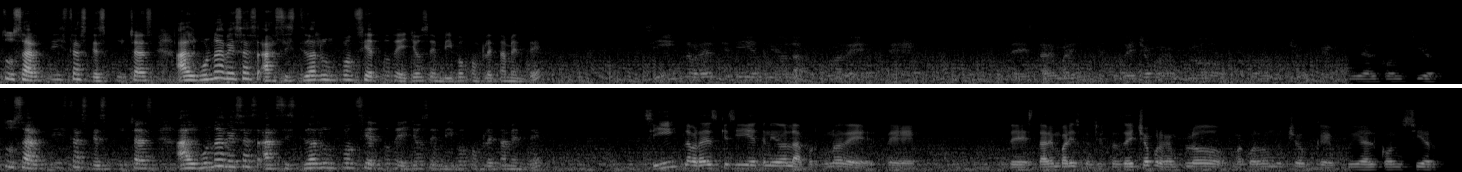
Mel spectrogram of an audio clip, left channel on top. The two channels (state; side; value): normal; both; correlation 0.42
